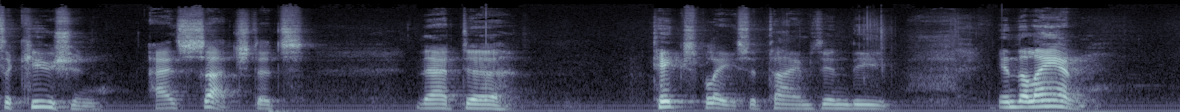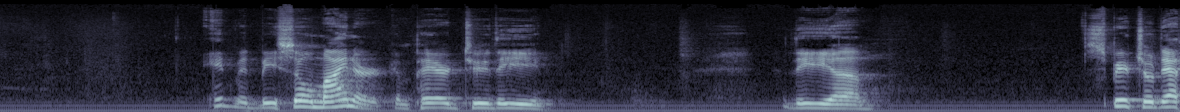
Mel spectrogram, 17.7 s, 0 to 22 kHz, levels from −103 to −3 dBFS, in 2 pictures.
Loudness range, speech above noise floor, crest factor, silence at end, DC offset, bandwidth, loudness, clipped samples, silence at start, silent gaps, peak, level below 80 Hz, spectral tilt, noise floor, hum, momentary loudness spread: 6 LU; 30 dB; 26 dB; 0 s; under 0.1%; 18 kHz; -32 LUFS; under 0.1%; 0 s; none; -10 dBFS; -62 dBFS; -3.5 dB/octave; -62 dBFS; 60 Hz at -60 dBFS; 17 LU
